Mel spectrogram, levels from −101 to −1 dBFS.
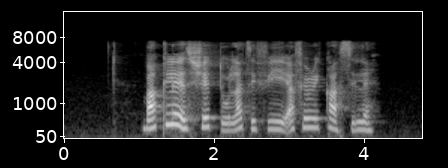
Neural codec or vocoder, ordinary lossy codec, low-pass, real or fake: none; AAC, 64 kbps; 7.2 kHz; real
